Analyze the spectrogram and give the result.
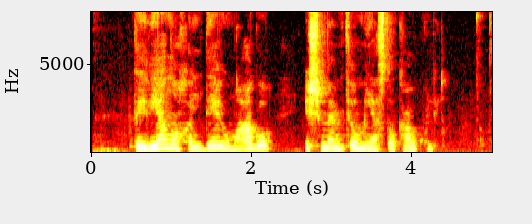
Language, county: Lithuanian, Marijampolė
